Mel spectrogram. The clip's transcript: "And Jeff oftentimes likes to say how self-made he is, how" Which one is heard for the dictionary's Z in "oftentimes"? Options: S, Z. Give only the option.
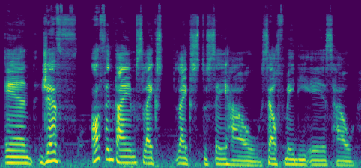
S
